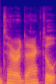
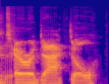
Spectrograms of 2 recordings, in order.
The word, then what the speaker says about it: pterodactyl: uncommon i don't know the p in pterodactyl isn't supposed to be silent but much like the k and knight people found it easier to ignore and so we don't pronounce the pterodactyl well it's a real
